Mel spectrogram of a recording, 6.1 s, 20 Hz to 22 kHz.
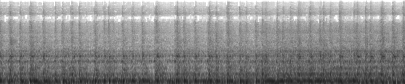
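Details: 45th anniversary Polaris 700X SE Deluxe snowmobile, sat a couple of years, started after fresh fuel, plugs refitted, oil and checks: loud, even two-stroke burble holding steady idle with no misses or knocks; normal running.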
